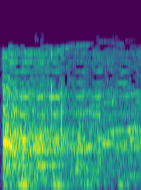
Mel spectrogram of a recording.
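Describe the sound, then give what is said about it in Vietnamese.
A dense street crowd in Barcelona, tens of thousands of people, roars and cheers continuously, celebrating FC Barcelona's win in the European Champion Clubs' Cup final: a loud, steady wash of many voices with faint shouts rising out of the din, amid car horns. “Barcelona đã có một đêm không ngủ cùng với niềm vui tràn ngập trong tiếng reo hò còi xe.”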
